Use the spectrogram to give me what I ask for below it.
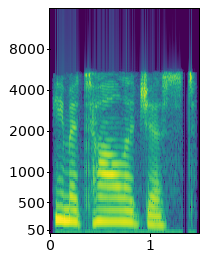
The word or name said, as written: hematologist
